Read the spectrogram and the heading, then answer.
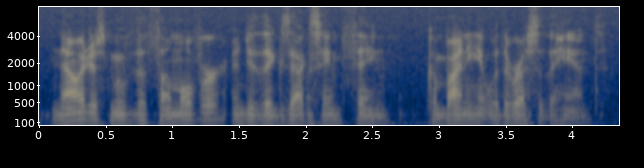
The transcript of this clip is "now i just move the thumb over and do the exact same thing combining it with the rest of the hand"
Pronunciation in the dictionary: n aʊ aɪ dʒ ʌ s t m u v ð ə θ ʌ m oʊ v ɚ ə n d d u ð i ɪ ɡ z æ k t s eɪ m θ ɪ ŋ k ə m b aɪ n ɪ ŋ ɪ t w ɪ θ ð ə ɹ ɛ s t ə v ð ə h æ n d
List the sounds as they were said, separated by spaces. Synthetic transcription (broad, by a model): n aʊ aɪ dʒ ʌ s t m u v ð ə θ ʌ m oʊ v ɚ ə n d d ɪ ð i ɪ ɡ z æ k t s eɪ m θ ɪ ŋ k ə m b aɪ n ɪ ŋ ɪ t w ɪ ð ə ɹ ɛ s t ə v ð ə h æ n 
